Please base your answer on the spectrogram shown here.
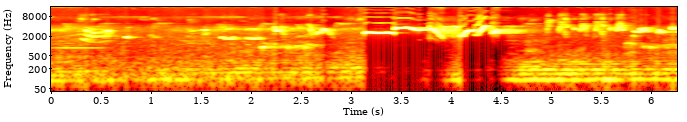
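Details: Oriental magpie-robin 'ngeplong' song played to provoke rival birds. Mostly a low, noisy background with faint whistles, interrupted midway by about a second of loud, clear, looping whistles and quick chirps.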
